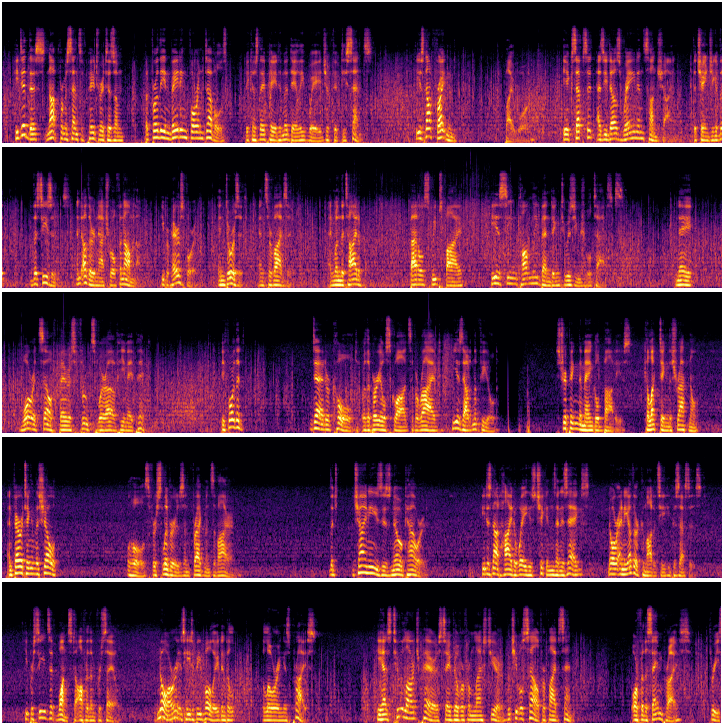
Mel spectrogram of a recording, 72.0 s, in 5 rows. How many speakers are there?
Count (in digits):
1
